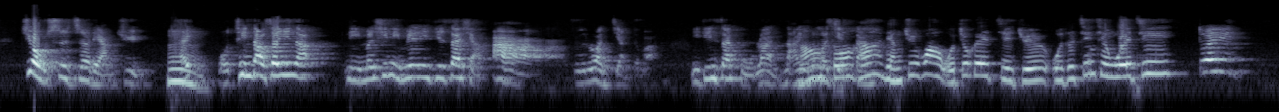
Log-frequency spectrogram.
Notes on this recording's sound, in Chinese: 因錄音設備問題，造成錄音品質受到影響出現雜音及干擾。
